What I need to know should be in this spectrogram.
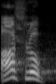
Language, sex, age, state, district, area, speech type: Gujarati, male, 60+, Gujarat, Junagadh, rural, spontaneous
